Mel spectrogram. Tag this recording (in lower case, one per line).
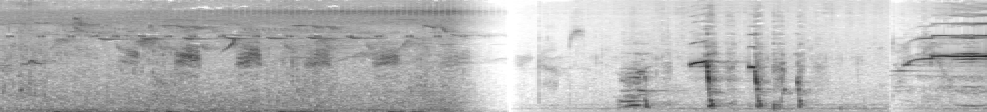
elk bugling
